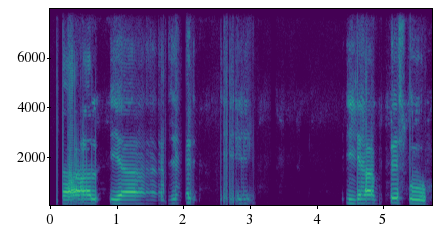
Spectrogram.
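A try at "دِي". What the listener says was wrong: দাল ইয়া জের দি হয়ে গেল, আবার ইয়া পেশ উ পড়ছেন কেন? এটা পেশ নয়, ওটা সাকিন বলা হয়, সাকিন। পেশ এরকম হয়, পেশ এরকম মুখটা মোড়া হয়।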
